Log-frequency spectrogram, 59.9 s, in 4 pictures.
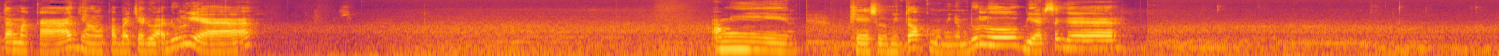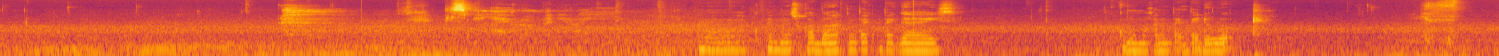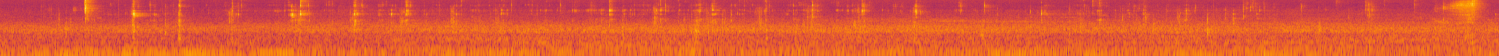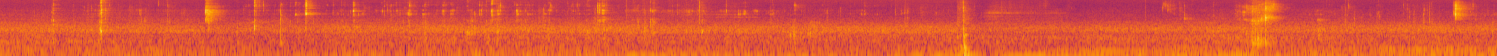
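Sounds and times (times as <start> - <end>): chewing with wet mouth sounds: 13.6 - 17.8, 30.2 - 54.5, 55.7 - 59.9.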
